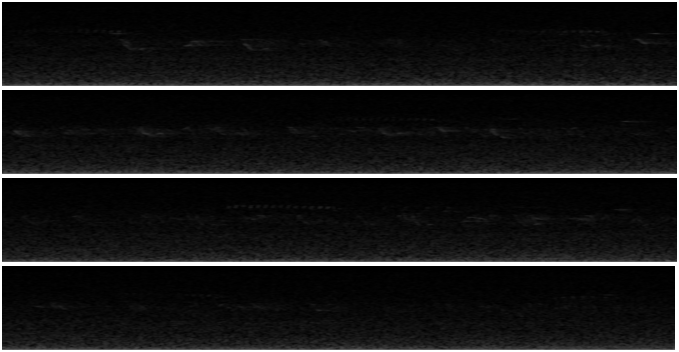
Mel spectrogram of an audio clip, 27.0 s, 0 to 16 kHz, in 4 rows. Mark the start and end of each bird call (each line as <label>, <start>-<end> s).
Dark-eyed Junco (Junco hyemalis), 0.0-1.4 s
American Robin (Turdus migratorius), 0.6-4.1 s
Townsend's Solitaire (Myadestes townsendi), 1.0-1.5 s
Dark-eyed Junco (Junco hyemalis), 4.6-6.1 s
American Robin (Turdus migratorius), 5.8-12.9 s
Townsend's Solitaire (Myadestes townsendi), 6.3-7.0 s
Dark-eyed Junco (Junco hyemalis), 9.9-11.3 s
Townsend's Solitaire (Myadestes townsendi), 12.6-13.6 s
American Robin (Turdus migratorius), 15.0-23.9 s
Dark-eyed Junco (Junco hyemalis), 15.4-17.2 s
Townsend's Solitaire (Myadestes townsendi), 19.5-20.2 s
Dark-eyed Junco (Junco hyemalis), 21.2-23.0 s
